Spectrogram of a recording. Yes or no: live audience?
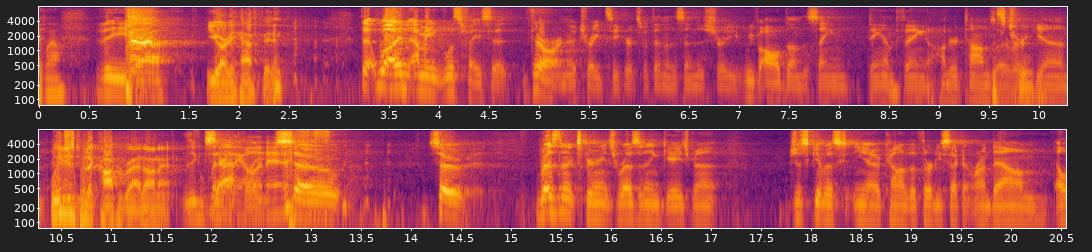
yes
